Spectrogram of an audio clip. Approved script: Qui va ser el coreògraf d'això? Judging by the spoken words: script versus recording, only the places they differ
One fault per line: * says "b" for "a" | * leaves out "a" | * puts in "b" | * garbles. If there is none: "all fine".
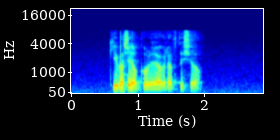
all fine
